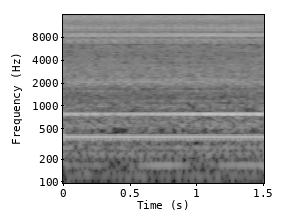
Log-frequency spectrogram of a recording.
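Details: Water-cooled CNC spindle running, recorded just off the table edge, about 69 dB on meter: steady high-pitched whine, no grinding or rattle; normal quiet running.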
